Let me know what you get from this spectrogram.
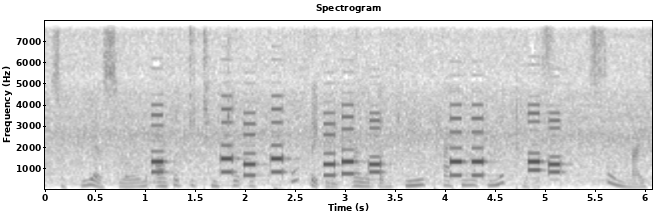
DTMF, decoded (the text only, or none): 8 919 157 22 07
